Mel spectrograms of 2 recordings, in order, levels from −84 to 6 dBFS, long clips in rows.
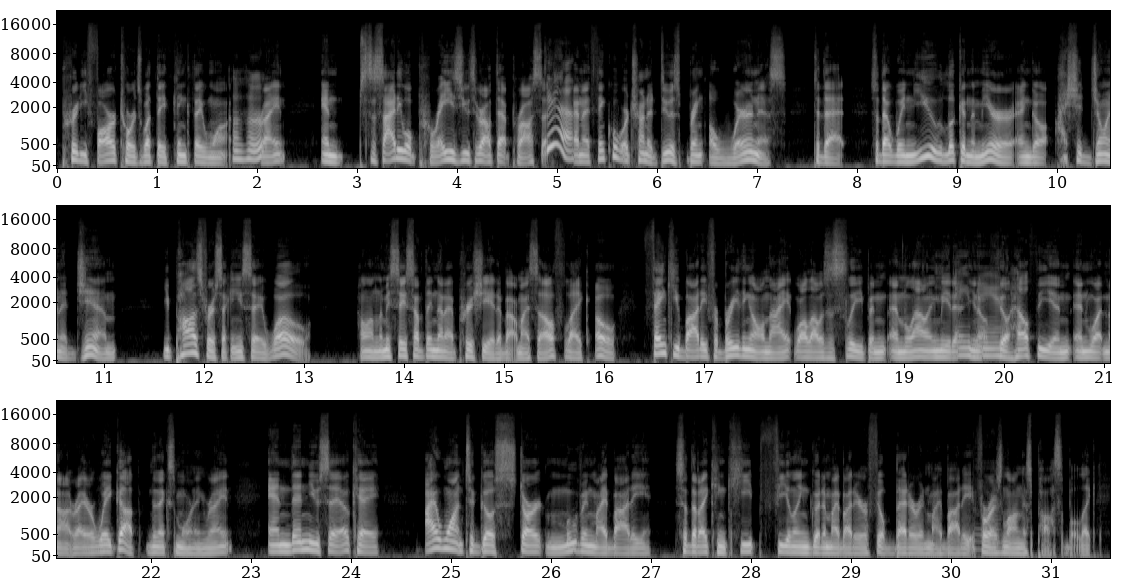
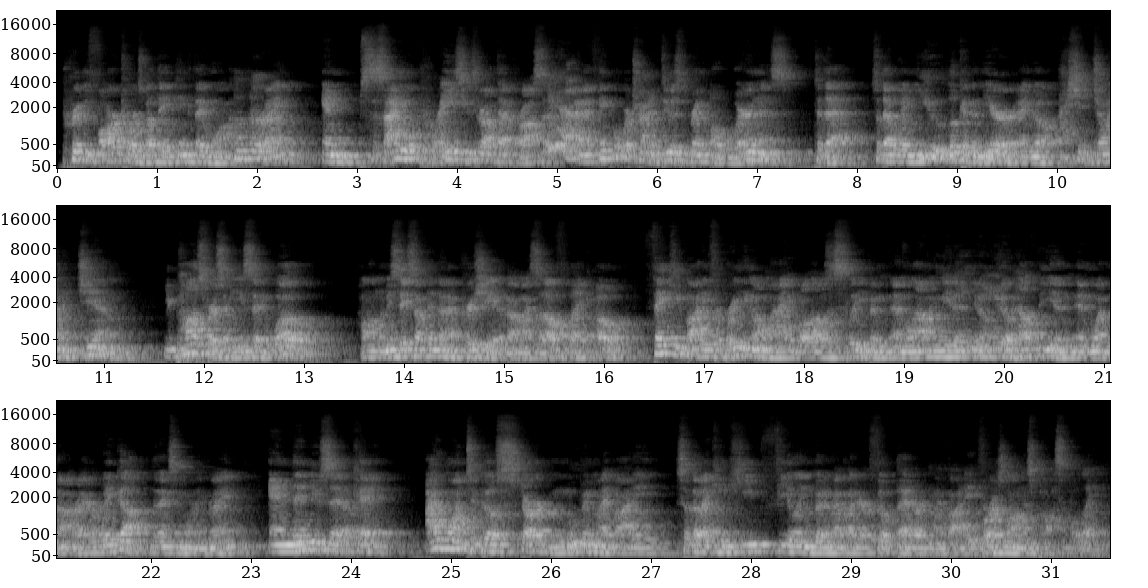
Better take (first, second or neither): first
